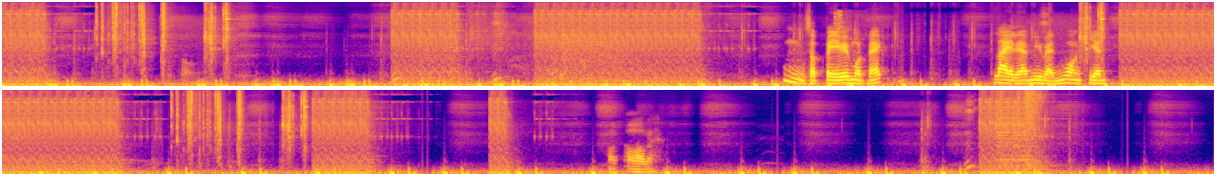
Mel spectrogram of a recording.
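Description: Rapid bursts of automatic rifle fire crack out.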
